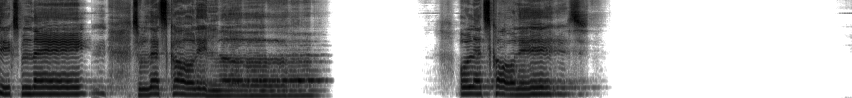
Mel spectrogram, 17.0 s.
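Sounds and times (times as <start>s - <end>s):
person singing alone: 0.0s - 6.6s, 9.2s - 11.8s.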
